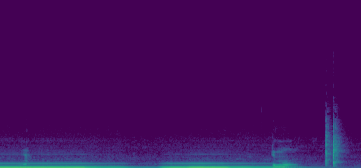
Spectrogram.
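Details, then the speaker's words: Amplifier at full volume with nothing connected (no CD or mixer) gives a loud, steady low mains hum picked up through a thin, poorly shielded input cable; the hum disappears with a homemade mic-cable jack. "Kita lihat suara dengungannya. Tuh, denger kan? Kencang sekali kan? Ini dengung kayak gini kan enggak enak ya kalau buat musik kan."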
